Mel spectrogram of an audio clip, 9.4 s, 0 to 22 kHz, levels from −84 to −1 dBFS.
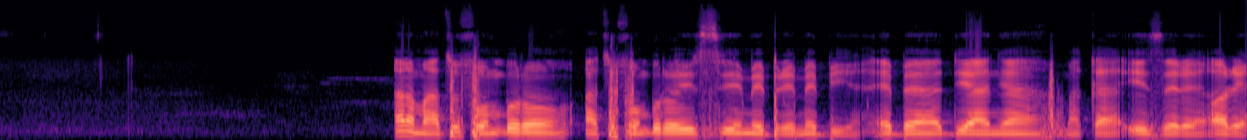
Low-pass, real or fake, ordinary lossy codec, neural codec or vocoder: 19.8 kHz; real; MP3, 96 kbps; none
